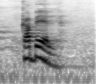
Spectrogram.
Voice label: "skillful", Mokilese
